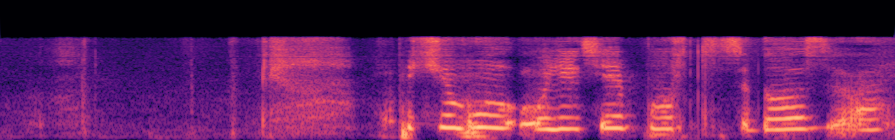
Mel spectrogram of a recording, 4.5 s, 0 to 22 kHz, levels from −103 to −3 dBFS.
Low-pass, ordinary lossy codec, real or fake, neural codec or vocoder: 7.2 kHz; none; fake; codec, 44.1 kHz, 2.6 kbps, DAC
